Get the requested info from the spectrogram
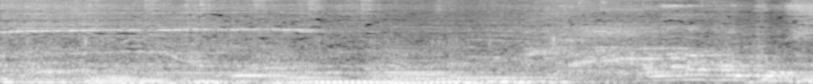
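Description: Live gospel praise-break music from a church band with keyboards, bass and drums, with the congregation shouting and cheering over it. A thin high held tone sounds through about the first second and a half.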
